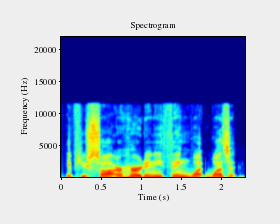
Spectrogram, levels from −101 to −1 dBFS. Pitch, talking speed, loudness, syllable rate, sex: 120 Hz, 235 wpm, -16 LUFS, 5.3 syllables/s, male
